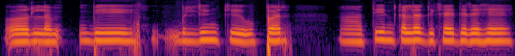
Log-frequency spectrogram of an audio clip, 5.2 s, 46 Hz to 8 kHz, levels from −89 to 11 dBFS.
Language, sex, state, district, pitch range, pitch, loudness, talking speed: Hindi, female, Bihar, Gopalganj, 185-195 Hz, 190 Hz, -23 LUFS, 140 wpm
